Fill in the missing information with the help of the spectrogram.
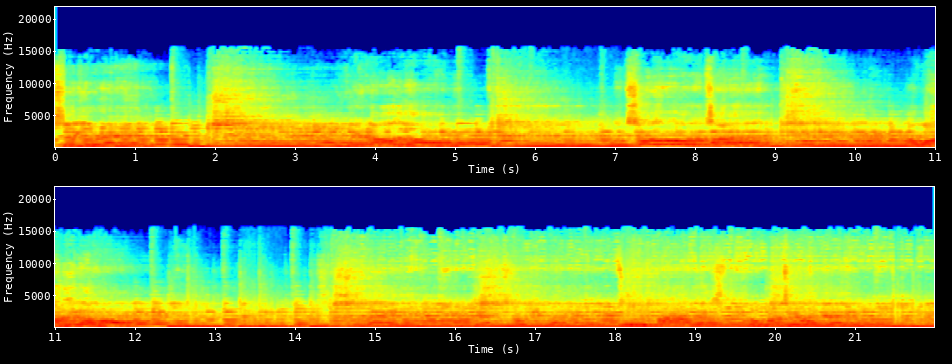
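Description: Live rock band playing, with a male voice singing over electric bass guitar, keyboards and violin. The full band with heavy bass comes in about two seconds in, after a lighter keyboard opening.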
